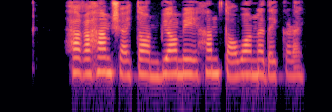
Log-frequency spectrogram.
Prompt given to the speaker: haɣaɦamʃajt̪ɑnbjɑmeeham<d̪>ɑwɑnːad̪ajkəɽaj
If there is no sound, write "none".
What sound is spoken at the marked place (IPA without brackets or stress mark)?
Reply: t̪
